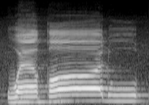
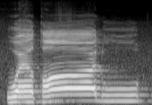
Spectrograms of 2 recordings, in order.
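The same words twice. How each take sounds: No difference in how they are said.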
